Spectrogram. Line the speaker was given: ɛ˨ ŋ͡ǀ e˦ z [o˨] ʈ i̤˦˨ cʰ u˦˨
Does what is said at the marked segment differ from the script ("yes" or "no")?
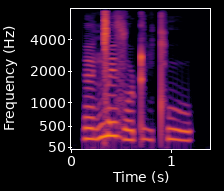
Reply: no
